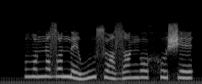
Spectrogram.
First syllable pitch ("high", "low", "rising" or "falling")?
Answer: high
